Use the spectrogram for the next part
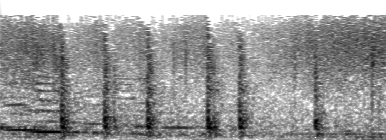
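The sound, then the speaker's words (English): Six sharp raps by Professor McGargle on the door of Mrs. Tubbs' house, loud and crisp, come in an uneven rhythm over a steady background hiss and faint hum, with no talking. “Tubbs' comfortable house, he adjusts his purple brocaded vest, flourishes a tattered handkerchief at his dusty shoes, and raps smartly on the door.”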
